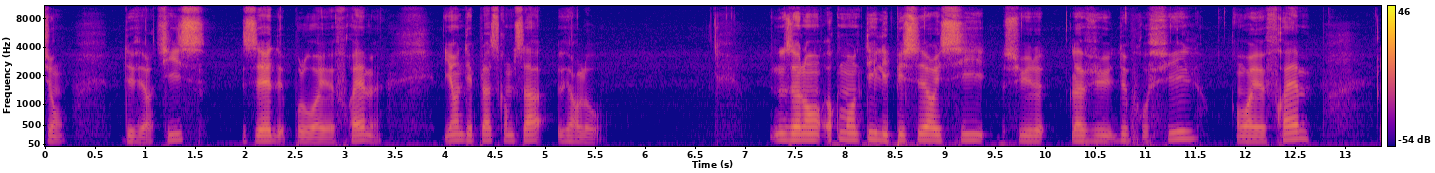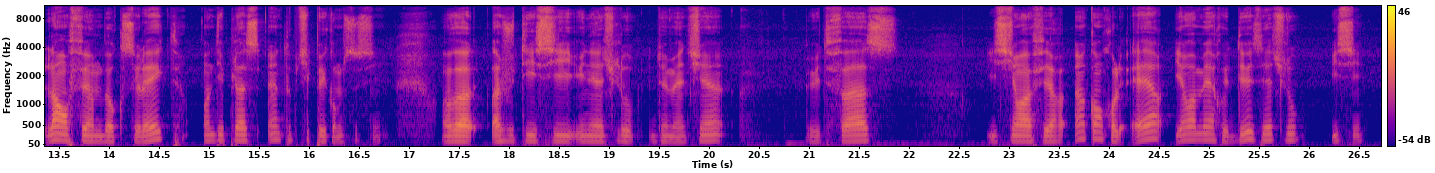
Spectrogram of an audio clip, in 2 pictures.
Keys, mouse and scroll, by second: 2.6 right click, 3.0 b, 5.1 click, 7.3-8.4 middle drag, 8.4 KP_3, 9.7-10.6 scroll up 1, 10.6-11.0 shift+scroll up 1, 11.0 z, 11.7 right click, 12.2 b, 14.6 click, 18.0 ctrl+r, 20.7 KP_1, 21.3 z, 22.6 ctrl+r.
